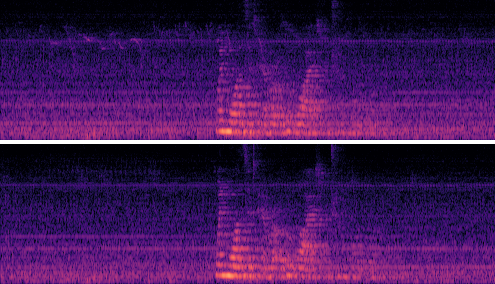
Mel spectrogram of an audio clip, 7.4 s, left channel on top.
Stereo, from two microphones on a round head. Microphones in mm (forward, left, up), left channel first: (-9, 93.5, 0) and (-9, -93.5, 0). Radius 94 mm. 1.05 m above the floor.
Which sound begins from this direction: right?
A woman speaking, at 3.2 s.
